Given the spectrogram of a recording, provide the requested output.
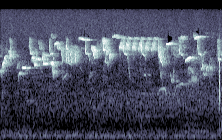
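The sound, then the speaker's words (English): Garden warblers and nightingales sing in a continuous, overlapping chorus of fast, bright warbling phrases, the garden warblers outsinging the nightingales, over a low rumbling background of traffic. “Well, the nightingales are being outsung by the garden warblers at the moment.”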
